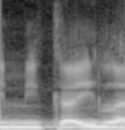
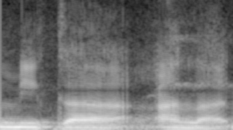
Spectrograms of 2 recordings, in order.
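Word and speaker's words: ميكائيل: Wa fi qiraati Mikaila, dan dibacanya Mikaila bihamzi, dengan huruf hamzah, ila, wa ya'i, dan iya, i, kemudian wa fi ukhra bila ya'i, di bacaan lain tanpa huruf ya, Mikaila atau Mikaala dan lain sebagainya.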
